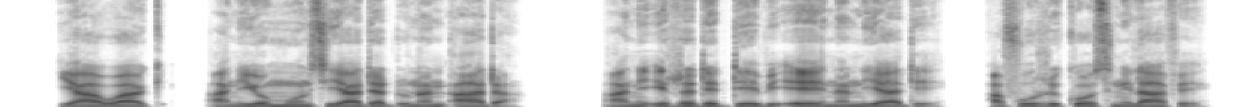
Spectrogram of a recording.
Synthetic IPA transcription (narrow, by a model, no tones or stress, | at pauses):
jaːwaːkʼɪ̥ | ʔɐ̰nɪjɔmːoːnsɪjaːd̪ɐᶑʊnɐnaːd̪ɐ̰ | ʔɐnɪʔɪrːɐd̪ɛd̪ːe̞ːbɪʔe̞ːnɐnjaːd̪e | ʔɐfuːrːɪko̞ːsnɪlaːfɛ̰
